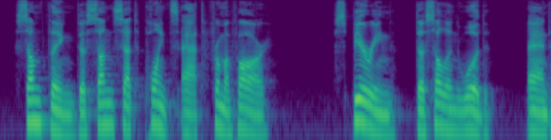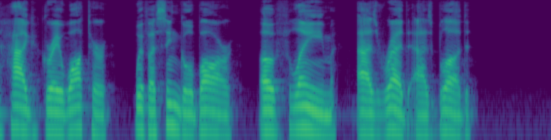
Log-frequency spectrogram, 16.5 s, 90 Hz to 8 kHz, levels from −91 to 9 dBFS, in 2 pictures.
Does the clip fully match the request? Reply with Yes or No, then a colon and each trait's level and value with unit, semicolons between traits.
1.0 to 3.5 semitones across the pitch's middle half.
Yes: average, 3.2 semitones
